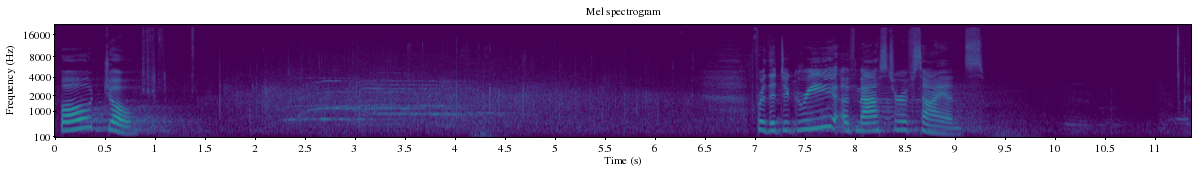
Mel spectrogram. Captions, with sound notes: Bo Zhou. (audience applauds) (audience cheers) For the Degree of Master of Science,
